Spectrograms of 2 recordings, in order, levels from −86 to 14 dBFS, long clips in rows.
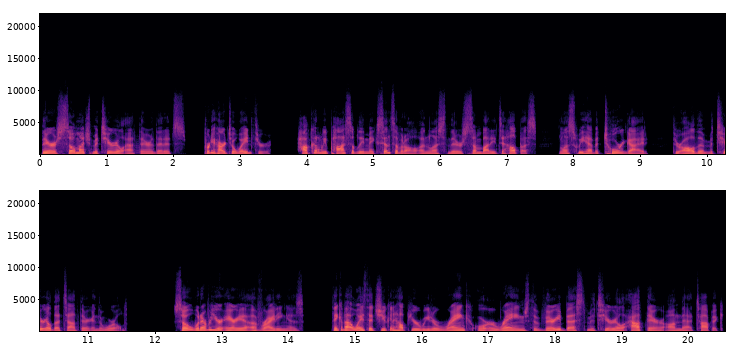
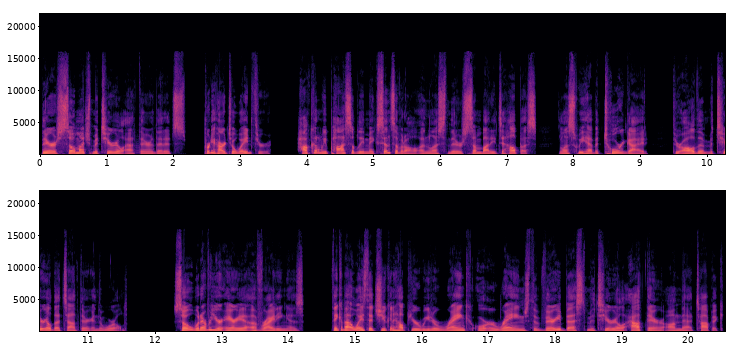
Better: second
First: muffled; slightly; fading above 3 kHz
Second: none

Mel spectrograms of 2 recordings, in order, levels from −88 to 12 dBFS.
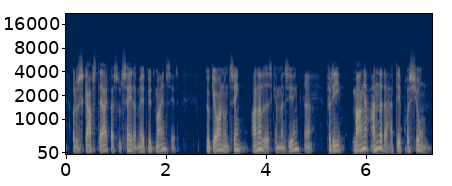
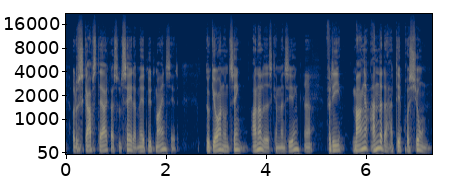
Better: second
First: muffled; slightly; fading above 3.5 kHz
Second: none

